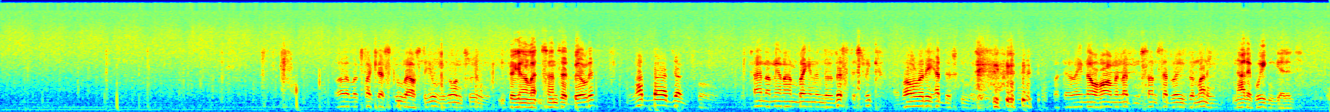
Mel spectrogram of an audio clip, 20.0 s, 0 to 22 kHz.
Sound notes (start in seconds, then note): 14.4 men laughing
